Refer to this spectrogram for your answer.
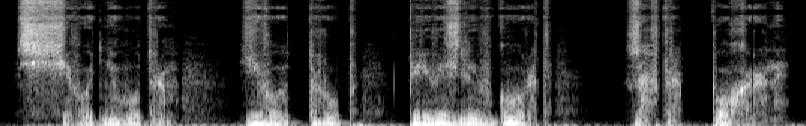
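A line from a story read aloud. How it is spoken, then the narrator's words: Whispered, student. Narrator (Russian): прошептал один из студентов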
